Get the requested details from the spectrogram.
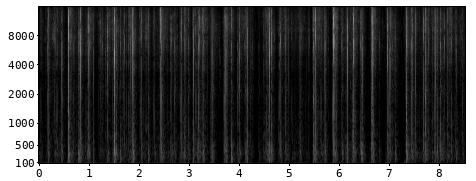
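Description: Long nails scratch and tap quickly at the sides of a full cardboard box of coarse salt held upright. The result is a dense run of dry, crisp taps mixed with papery scratching and crinkling, bright in tone and dying away at once with no ring.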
